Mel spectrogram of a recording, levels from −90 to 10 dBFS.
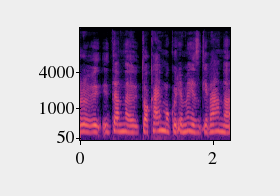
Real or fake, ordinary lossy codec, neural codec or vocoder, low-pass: real; AAC, 48 kbps; none; 14.4 kHz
